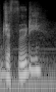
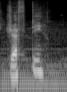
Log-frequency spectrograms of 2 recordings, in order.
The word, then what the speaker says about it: Jeffy: It's not Jafoodi. It's Jeffy.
